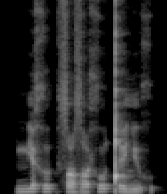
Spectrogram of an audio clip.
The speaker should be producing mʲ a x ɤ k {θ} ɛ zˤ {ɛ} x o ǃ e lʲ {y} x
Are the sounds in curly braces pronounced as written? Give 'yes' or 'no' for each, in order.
no, yes, no

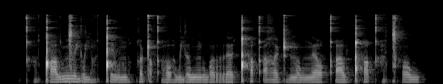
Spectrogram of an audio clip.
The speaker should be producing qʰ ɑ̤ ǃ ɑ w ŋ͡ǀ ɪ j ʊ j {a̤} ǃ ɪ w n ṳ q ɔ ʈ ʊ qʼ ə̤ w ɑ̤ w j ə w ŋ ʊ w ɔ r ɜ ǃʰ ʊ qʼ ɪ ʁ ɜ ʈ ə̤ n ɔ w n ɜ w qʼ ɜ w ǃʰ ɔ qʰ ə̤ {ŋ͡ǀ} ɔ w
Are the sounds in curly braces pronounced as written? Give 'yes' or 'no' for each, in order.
no, no

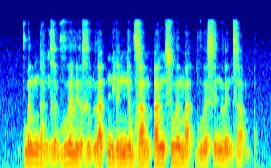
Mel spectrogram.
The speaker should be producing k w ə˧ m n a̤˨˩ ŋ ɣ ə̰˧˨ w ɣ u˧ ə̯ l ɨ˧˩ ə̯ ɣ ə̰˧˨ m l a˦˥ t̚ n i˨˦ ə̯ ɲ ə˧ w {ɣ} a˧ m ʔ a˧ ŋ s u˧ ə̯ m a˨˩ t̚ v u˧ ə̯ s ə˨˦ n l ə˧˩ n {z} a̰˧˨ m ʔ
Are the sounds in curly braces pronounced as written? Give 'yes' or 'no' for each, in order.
yes, yes

